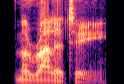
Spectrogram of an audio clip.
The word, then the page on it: morality: British English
